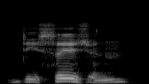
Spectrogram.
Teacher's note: hear that that's a voiced sh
